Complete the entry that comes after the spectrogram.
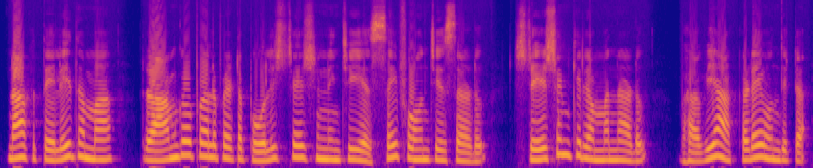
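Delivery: plain reading voice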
